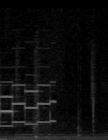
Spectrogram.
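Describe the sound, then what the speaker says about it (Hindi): A mobile phone rings briefly with a short electronic tone pattern, moderately loud, then falls away to quiet room noise. "ये फ़ोन बज रहा है आपका जी"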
